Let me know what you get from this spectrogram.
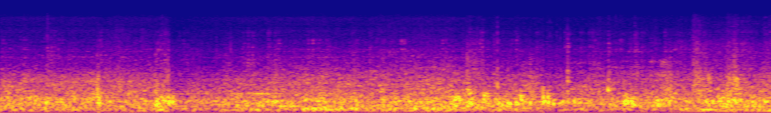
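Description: Train running along the track, heard from the open rear platform of a caboose: a steady rumble from the wheels with occasional clicks over the rails.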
